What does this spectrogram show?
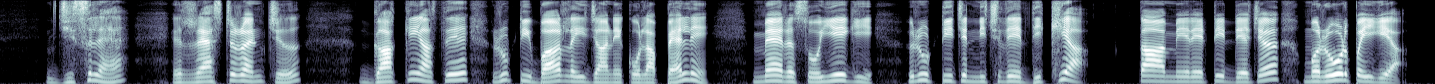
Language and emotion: Dogri, disgusted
